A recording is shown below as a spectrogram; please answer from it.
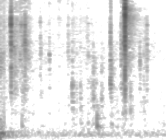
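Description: A few faint, sharp clicks of brass quick-connect fittings on an oil pressure test hose being handled and wiggled by hand, the sharpest about one and a half seconds in.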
